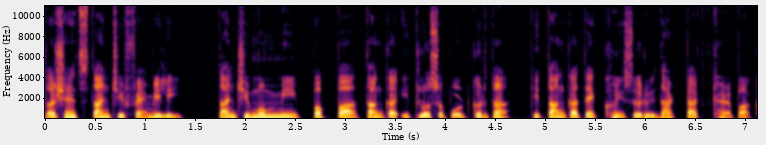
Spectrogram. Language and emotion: Goan Konkani, neutral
